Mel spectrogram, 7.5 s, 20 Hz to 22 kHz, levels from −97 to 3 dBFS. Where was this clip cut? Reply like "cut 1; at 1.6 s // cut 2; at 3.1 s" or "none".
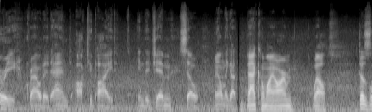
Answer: cut 1; at 4.8 s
